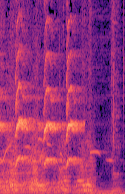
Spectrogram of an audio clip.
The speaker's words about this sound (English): Bird. You're right.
